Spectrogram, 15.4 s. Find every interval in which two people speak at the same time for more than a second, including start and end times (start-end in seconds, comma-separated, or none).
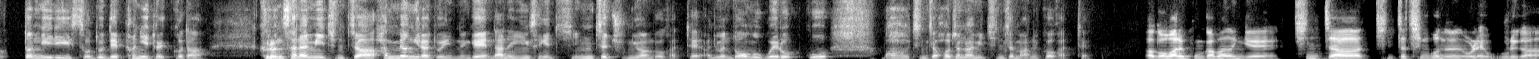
none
